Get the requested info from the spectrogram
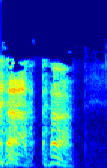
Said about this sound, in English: Cough.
